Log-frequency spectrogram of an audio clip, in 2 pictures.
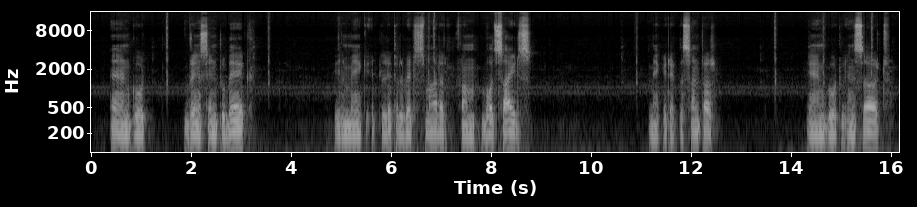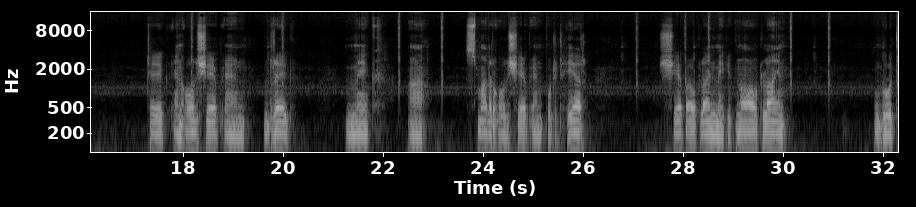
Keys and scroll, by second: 8.8 Left, 10.3 Right.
